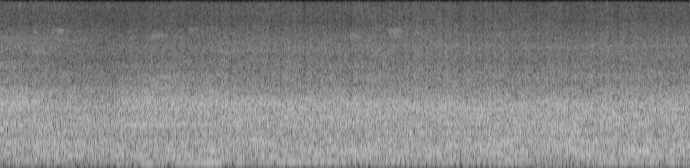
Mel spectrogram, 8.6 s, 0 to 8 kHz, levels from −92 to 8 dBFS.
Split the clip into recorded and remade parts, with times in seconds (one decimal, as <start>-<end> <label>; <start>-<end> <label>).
0.0-8.6 recorded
